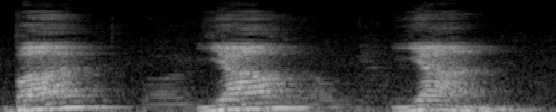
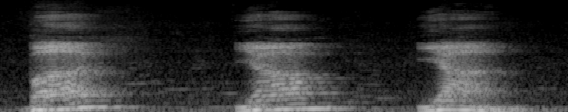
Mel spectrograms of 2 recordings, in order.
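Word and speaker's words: בנימין: Ban, Yam, Yan. Brothers get that wrong. That's why I'm pronouncing it. Ban, Yam, Yan.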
